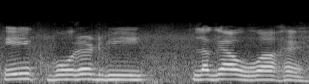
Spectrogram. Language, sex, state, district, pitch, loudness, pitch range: Hindi, female, Haryana, Jhajjar, 220 Hz, -13 LUFS, 210-235 Hz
